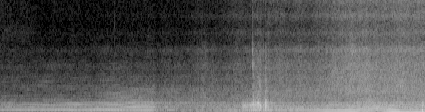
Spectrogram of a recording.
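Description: Rally car at the West Cork Rally in Clonakilty, its engine droning with shifting tones, rising in revs and growing louder toward the end as it passes close by, heard alone without talk.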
